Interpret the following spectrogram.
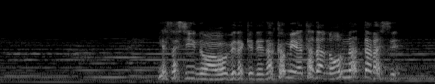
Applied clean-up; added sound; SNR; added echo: none; none; none; none.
